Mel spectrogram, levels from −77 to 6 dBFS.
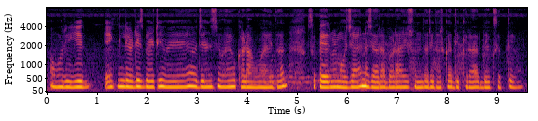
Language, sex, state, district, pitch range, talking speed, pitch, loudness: Hindi, female, Punjab, Pathankot, 195-215 Hz, 205 wpm, 205 Hz, -14 LUFS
